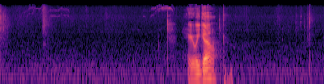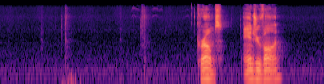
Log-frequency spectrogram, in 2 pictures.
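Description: Trading cards rustle and slide softly against each other.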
